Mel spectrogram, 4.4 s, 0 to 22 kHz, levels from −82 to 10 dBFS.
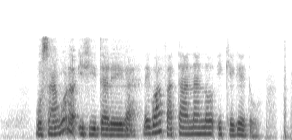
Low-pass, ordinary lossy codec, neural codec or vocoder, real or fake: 7.2 kHz; none; codec, 16 kHz, 0.4 kbps, LongCat-Audio-Codec; fake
